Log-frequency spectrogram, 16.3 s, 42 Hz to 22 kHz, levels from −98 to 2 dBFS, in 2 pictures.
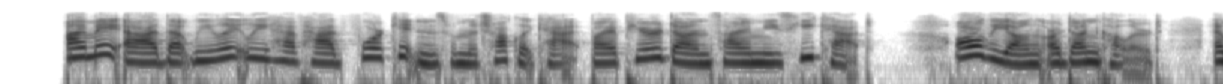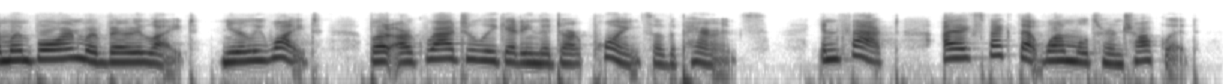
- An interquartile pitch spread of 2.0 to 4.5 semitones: No, average, 4.9 semitones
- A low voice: No, high, 230 Hz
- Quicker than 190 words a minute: Yes, average, 200 wpm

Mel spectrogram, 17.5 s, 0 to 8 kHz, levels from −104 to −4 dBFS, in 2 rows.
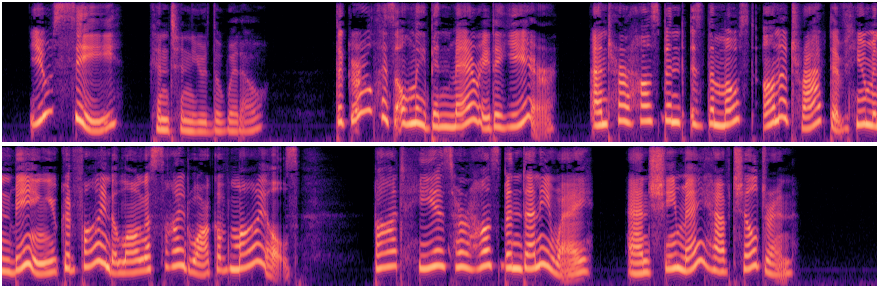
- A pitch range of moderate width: No, wide, 6.6 semitones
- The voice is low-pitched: No, very high, 265 Hz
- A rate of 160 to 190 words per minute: No, average, 140 wpm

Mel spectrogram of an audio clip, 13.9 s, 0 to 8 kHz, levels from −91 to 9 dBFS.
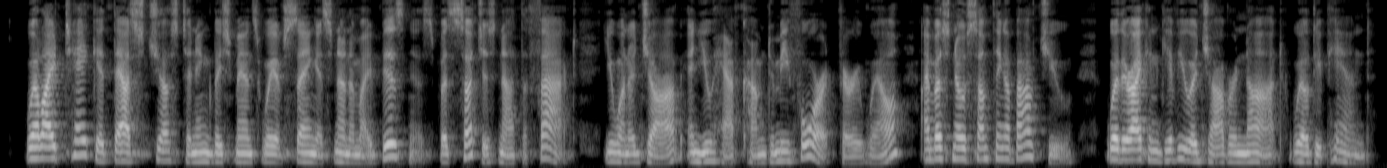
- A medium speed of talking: No, fast, 230 wpm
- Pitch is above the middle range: No, medium, 155 Hz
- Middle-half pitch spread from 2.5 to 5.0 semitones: No, wide, 5.6 semitones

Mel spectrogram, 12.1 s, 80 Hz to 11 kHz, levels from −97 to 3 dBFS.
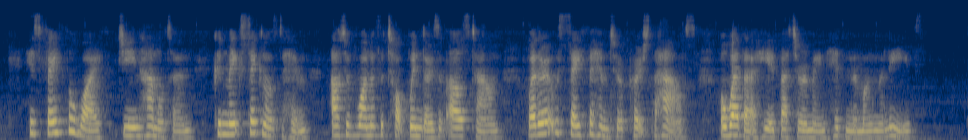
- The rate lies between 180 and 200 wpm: Yes, average, 195 wpm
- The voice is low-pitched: No, high, 190 Hz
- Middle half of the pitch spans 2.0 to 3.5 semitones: No, average, 5.1 semitones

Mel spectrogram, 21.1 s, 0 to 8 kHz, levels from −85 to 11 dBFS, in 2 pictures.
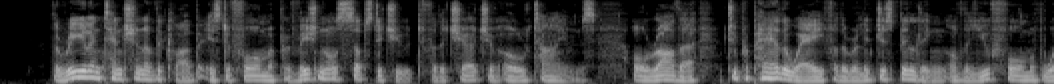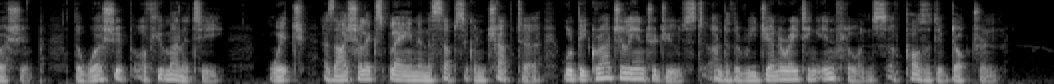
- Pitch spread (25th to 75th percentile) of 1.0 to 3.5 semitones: No, average, 4.6 semitones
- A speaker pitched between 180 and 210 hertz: No, low, 105 Hz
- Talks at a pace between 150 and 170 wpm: Yes, average, 165 wpm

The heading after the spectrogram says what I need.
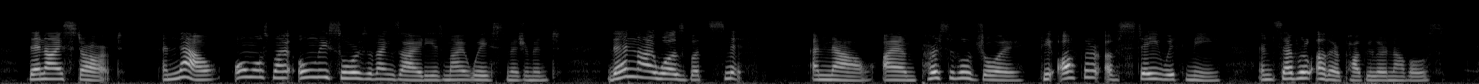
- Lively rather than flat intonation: Yes, wide, 5.7 semitones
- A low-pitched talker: No, high, 225 Hz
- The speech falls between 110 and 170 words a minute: Yes, average, 150 wpm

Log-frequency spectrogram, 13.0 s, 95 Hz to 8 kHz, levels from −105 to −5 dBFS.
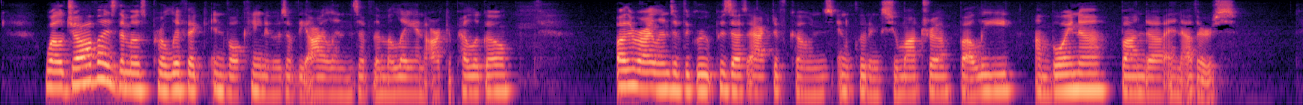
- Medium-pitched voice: Yes, medium, 165 Hz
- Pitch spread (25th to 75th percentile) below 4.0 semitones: Yes, narrow, 2.5 semitones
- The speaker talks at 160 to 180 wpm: No, average, 140 wpm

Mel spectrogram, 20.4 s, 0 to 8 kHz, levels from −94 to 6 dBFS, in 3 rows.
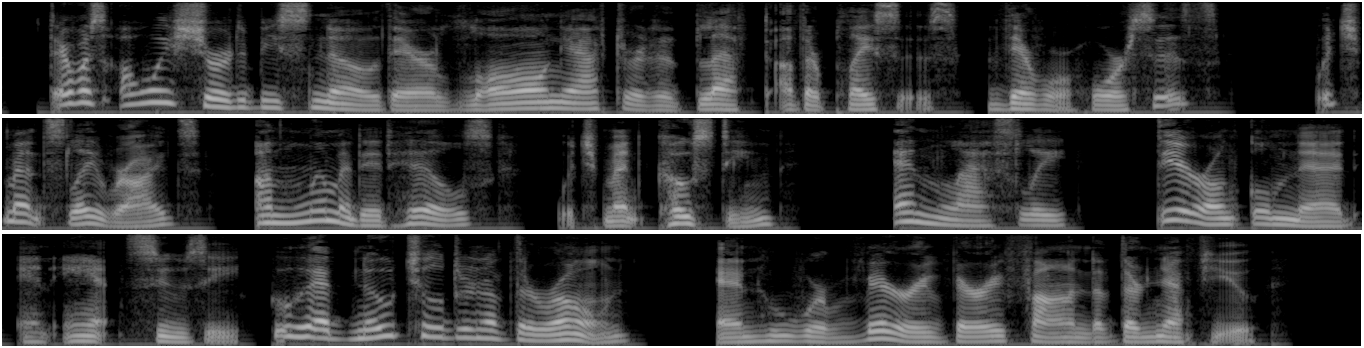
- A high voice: No, medium, 145 Hz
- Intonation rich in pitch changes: Yes, wide, 7.0 semitones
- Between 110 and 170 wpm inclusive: Yes, average, 150 wpm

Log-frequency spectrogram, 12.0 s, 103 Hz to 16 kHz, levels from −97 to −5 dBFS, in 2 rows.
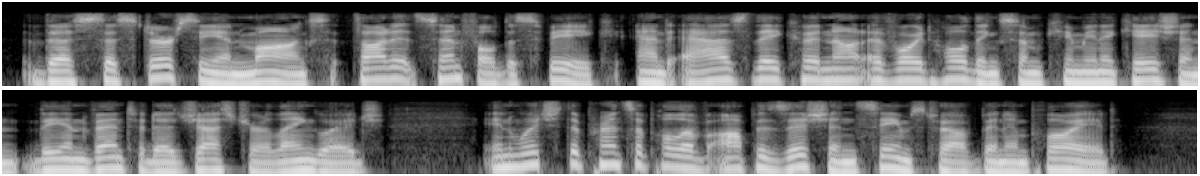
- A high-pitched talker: No, low, 125 Hz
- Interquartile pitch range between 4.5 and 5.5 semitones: Yes, average, 4.9 semitones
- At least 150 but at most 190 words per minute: Yes, average, 165 wpm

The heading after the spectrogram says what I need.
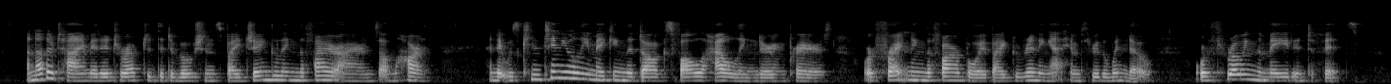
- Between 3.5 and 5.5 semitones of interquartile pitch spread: No, narrow, 2.4 semitones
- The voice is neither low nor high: Yes, medium, 175 Hz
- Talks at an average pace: Yes, average, 190 wpm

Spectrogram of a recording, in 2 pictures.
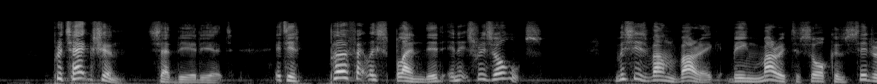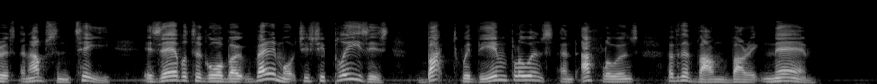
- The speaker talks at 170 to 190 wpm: No, average, 145 wpm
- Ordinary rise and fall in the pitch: No, wide, 7.8 semitones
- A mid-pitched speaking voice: Yes, medium, 155 Hz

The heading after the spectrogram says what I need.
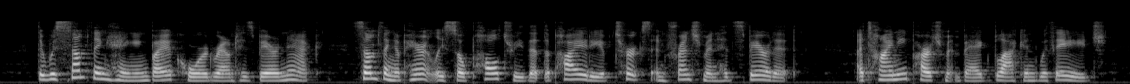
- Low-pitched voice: No, medium, 185 Hz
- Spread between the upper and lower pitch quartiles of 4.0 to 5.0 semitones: Yes, average, 4.4 semitones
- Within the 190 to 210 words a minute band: No, average, 165 wpm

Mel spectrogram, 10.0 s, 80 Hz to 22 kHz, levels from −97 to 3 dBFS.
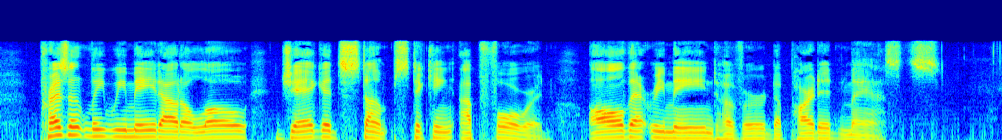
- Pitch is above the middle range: No, low, 125 Hz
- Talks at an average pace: No, slow, 100 wpm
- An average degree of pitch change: Yes, average, 4.0 semitones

